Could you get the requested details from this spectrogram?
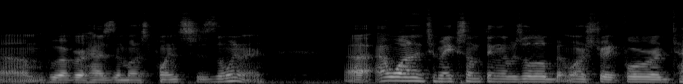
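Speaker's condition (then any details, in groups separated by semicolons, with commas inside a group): ALS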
